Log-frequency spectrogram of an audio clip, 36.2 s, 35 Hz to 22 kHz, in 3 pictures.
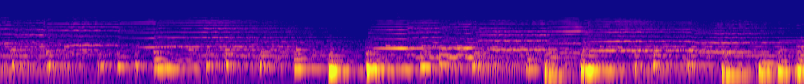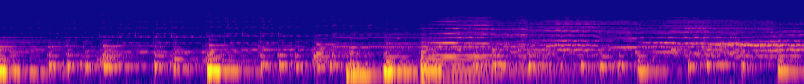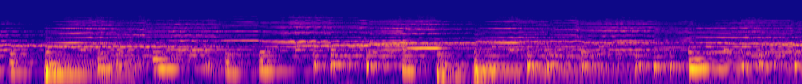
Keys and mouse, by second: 2.3 right click, 4.4 middle click, 6.0 right click, 7.3 middle click, 10.3 middle click, 12.3 middle click, 13.0 middle click, 14.8 middle click, 16.3 middle click, 18.8 middle click, 20.7 middle click, 22.7 middle click, 24.1 right click, 25.4 middle click, 27.0 middle click, 28.2 middle click, 30.1 right click, 32.2 middle click, 32.9 middle click, 34.3 right click.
